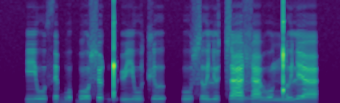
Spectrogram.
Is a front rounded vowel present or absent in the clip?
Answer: present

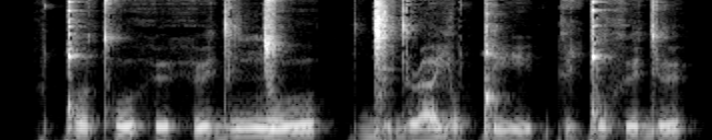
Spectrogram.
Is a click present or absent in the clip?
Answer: present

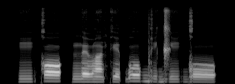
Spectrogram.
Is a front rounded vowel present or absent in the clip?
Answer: absent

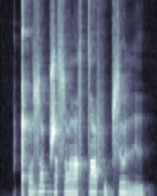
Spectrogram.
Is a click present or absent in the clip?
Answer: present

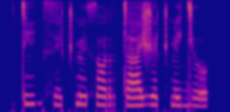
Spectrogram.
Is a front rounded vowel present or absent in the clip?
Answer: present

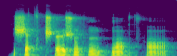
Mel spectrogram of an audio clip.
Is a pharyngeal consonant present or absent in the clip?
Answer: absent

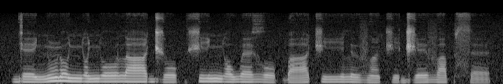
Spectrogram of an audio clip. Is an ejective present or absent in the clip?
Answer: absent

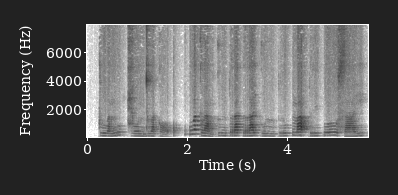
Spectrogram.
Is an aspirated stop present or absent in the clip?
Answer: absent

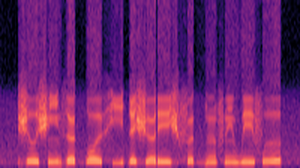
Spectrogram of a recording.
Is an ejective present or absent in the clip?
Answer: absent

